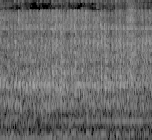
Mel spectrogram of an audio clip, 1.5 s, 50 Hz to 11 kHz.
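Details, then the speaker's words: Chevrolet Spin 1.3 diesel at 138,000 km, just started after an overhaul at another shop: rough, clattery idle with a hard edge; exhaust very bad, radiator coolant brown and overflowing, oil mixed with water. "Nah, itu knalpotnya parah ya. Parah sekali."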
